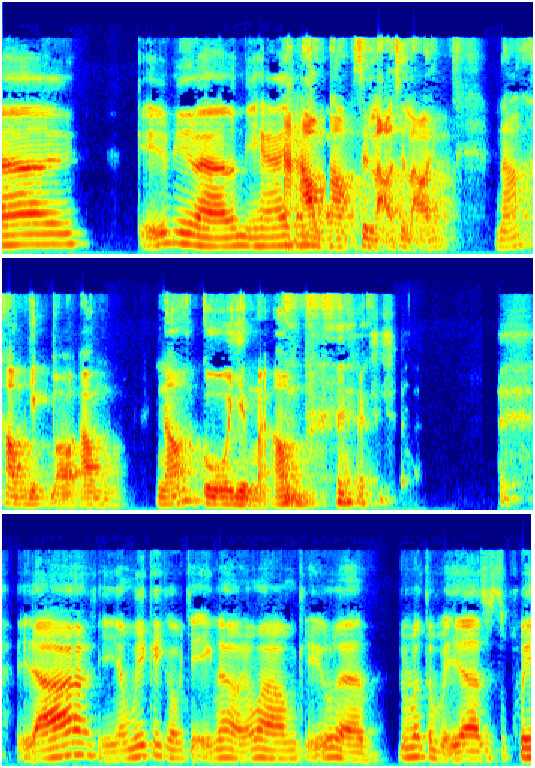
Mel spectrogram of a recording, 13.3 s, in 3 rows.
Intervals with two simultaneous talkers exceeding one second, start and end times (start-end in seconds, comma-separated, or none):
none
